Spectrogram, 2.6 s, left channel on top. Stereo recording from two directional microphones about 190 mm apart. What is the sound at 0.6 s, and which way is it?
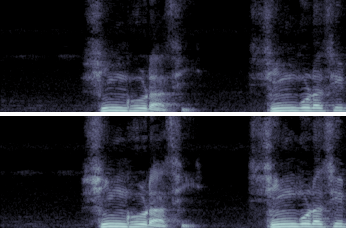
A man's voice, 25° right (ahead or behind).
